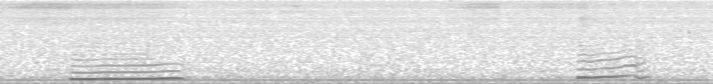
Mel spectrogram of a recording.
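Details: An elderly male cat, sixteen years old, snoozes indoors and makes two smooth humming snores, the first nearly a second long and the second shorter and slightly rising. A constant low electrical-sounding hum lies beneath.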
